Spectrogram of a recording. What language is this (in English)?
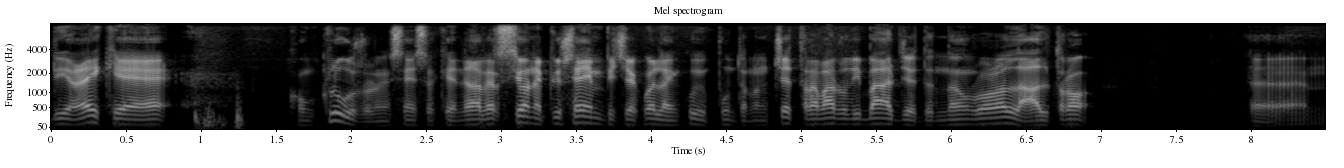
Italian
